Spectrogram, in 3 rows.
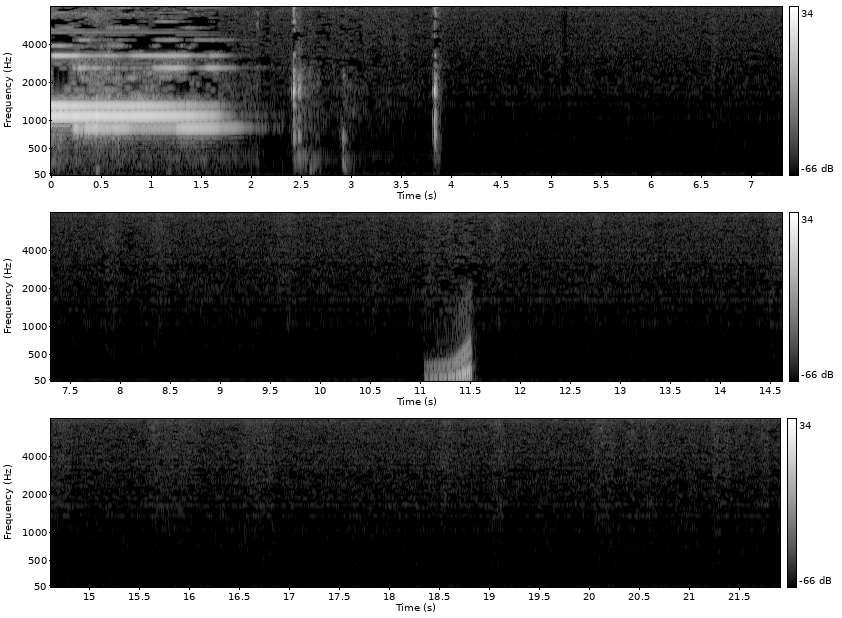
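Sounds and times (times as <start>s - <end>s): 
electric bell ringing before a vote in the Latvian parliament: 0.0s - 2.0s.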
